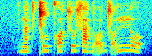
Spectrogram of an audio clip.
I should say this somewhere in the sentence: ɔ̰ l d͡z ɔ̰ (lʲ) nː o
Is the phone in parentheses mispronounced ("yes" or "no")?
no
